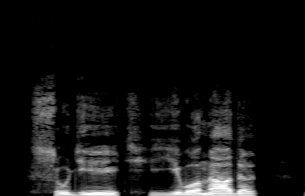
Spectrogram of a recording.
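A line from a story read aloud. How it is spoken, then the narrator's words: Gloomy mutter. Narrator (Russian): мрачно пробормотал клоун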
